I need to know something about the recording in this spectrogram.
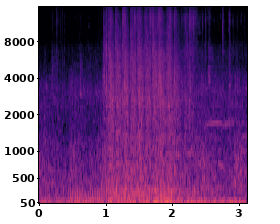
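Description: A loud explosion booms and crackles with fire.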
